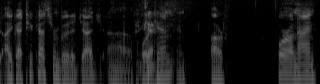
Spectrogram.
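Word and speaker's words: Buttigieg: no let's go to how do you say Buddha judge is that how you say yeah Buddha judge yeah just Buddha judge Buddha judge judge uh I got two cuts from Buddha judge uh 410 and or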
